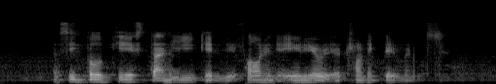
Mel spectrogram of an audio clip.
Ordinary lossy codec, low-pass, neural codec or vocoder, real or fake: AAC, 48 kbps; 7.2 kHz; codec, 16 kHz in and 24 kHz out, 0.6 kbps, FireRedTTS-2 codec; fake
